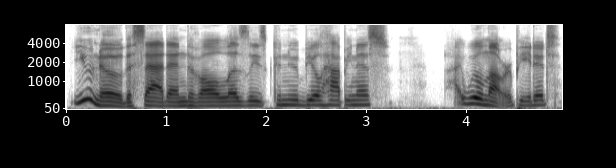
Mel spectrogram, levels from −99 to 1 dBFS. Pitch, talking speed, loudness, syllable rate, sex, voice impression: 160 Hz, 180 wpm, -18 LUFS, 5.0 syllables/s, male, masculine, adult-like, tensed, powerful, bright, clear, nasal, calm, friendly, slightly reassuring, lively, slightly modest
